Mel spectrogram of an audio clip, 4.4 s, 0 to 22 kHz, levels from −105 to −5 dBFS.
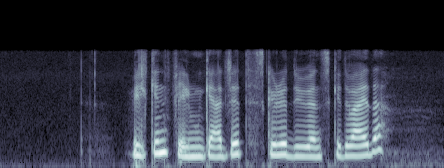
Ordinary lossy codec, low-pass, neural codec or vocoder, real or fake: none; 7.2 kHz; none; real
